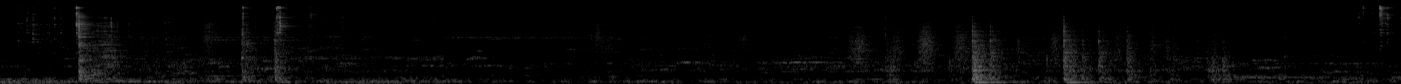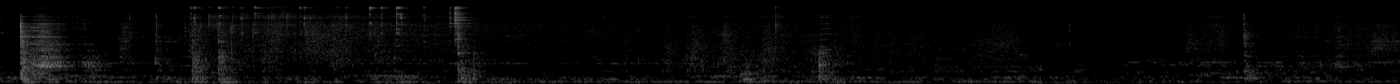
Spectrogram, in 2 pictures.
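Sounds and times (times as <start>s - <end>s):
metal spatula scraping griddle: 0.8s - 3.4s, 14.2s - 18.9s, 25.8s - 28.0s
flatbread sizzling in oil: 0.8s - 4.5s, 8.4s - 28.0s.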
